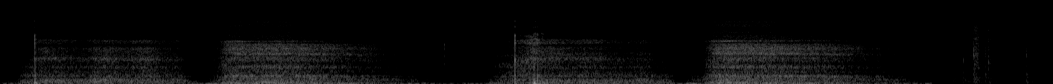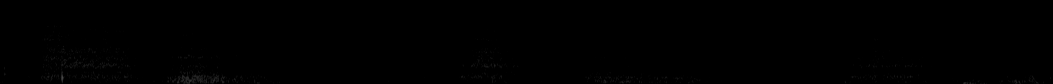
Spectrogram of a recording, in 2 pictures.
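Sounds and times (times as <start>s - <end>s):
person breathing through mouth: 0.0s - 9.3s.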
